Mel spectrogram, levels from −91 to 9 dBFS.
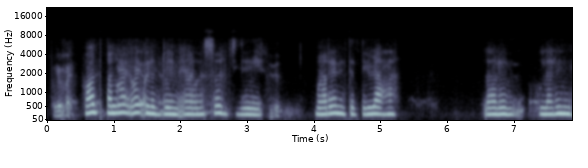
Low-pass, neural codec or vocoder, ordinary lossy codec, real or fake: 7.2 kHz; codec, 16 kHz, 1 kbps, FreqCodec, larger model; Opus, 32 kbps; fake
